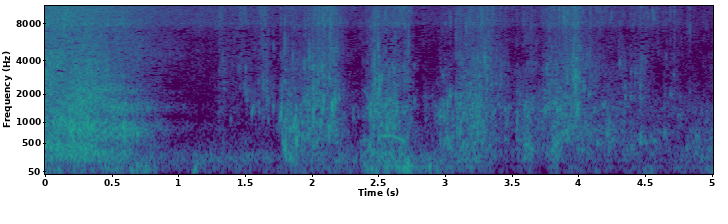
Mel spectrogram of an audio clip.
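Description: Small waves lapping and washing up on a sandy shore. A gust of wind on the microphone in the first second dies down, leaving the quieter wash of the water.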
